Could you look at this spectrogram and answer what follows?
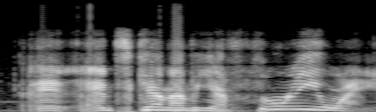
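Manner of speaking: very high, slow, obnoxious internet fan voice. Showing the other host an own version: obnoxious internet fan voice. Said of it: "That's my obnoxious fan voice".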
